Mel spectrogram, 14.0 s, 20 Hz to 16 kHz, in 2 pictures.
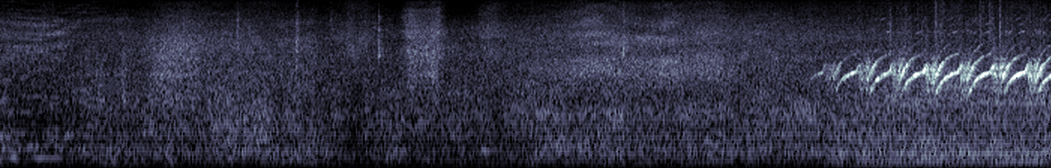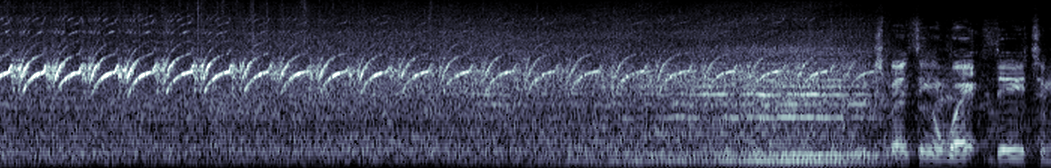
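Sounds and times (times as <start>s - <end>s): electronic alarm chirping: 5.4s - 13.0s.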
